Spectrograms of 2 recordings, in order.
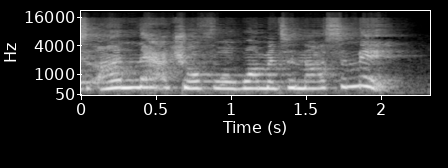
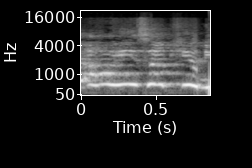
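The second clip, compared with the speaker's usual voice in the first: cooing visitor; 11 semitones higher than usual. Retold or imitated. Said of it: "They be like".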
